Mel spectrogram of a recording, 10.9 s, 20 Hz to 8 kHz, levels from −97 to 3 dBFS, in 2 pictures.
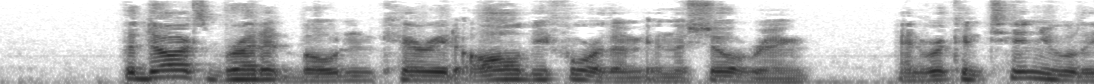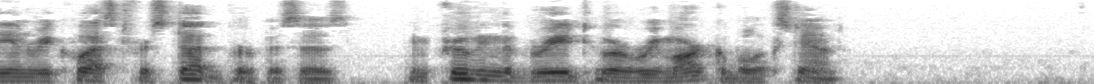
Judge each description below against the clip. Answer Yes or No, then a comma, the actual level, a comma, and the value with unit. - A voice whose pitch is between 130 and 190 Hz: No, low, 110 Hz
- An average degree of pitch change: No, wide, 6.2 semitones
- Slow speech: No, average, 155 wpm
